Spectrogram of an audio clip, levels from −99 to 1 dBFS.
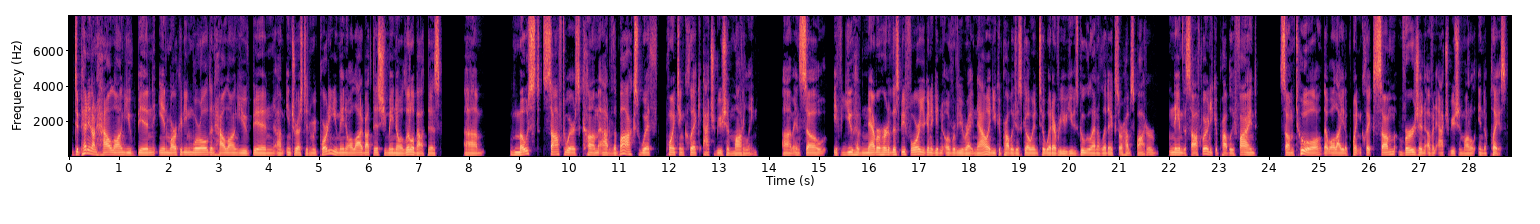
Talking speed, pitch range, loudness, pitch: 220 wpm, 100-115 Hz, -19 LUFS, 105 Hz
